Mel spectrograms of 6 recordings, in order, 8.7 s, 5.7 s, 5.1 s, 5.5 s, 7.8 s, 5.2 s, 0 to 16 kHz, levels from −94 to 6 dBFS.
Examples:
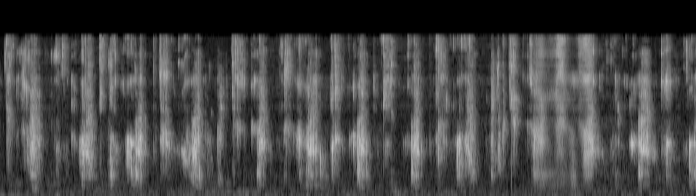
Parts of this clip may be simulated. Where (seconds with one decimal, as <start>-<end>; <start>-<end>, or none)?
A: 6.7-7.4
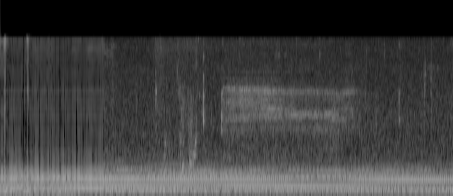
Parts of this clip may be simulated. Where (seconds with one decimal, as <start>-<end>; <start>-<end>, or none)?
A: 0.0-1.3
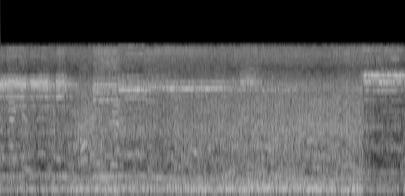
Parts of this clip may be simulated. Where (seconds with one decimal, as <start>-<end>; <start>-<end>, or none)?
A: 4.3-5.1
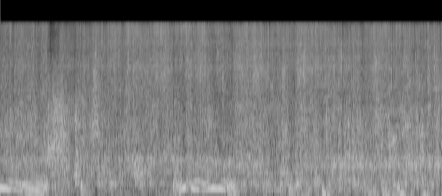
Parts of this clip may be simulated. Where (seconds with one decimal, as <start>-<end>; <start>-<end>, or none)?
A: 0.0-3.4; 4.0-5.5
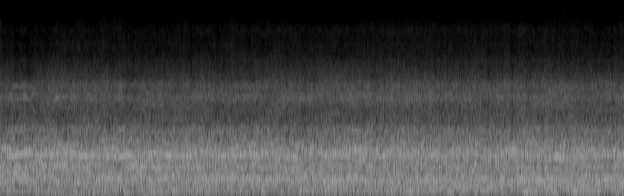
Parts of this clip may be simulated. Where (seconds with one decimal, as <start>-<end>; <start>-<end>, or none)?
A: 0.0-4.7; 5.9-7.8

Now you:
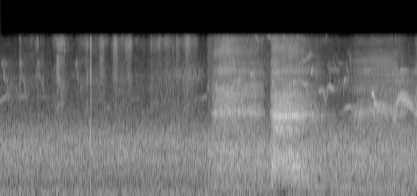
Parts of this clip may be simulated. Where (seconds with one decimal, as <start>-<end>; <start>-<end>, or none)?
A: none

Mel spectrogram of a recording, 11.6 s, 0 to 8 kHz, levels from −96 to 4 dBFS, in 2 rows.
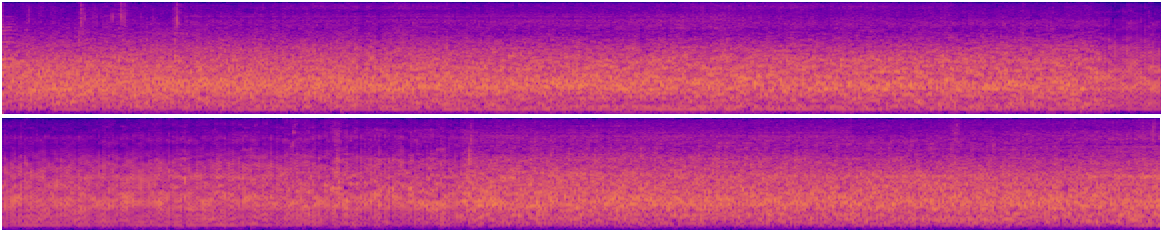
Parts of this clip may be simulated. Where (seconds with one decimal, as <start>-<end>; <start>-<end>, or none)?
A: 5.5-8.1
